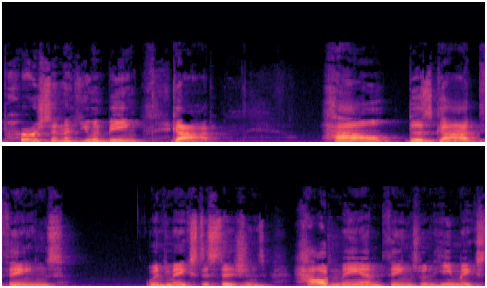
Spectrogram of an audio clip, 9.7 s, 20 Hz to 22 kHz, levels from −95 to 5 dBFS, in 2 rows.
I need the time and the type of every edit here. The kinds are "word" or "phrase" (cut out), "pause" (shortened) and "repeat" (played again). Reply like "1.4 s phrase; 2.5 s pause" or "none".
1.7 s word; 4.8 s word; 6.5 s word; 8.1 s word; 8.6 s word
